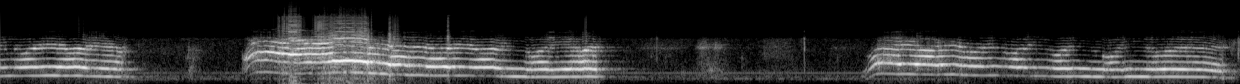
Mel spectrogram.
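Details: Two pet cats 'talking': three long, drawn-out meows with rich harmonics. Each slides slowly downward in pitch and is separated by quiet gaps, and the middle one is loudest and slightly strained.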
